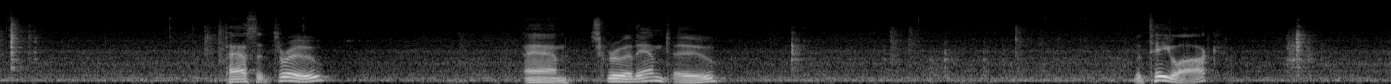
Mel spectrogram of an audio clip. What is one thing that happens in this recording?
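Small metal parts click and tap against a metal surface.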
